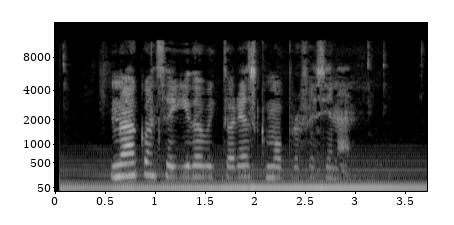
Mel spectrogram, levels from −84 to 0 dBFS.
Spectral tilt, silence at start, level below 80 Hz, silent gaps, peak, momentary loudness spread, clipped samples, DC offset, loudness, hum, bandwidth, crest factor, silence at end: -2.5 dB/octave; 0.05 s; -36 dBFS; none; -10 dBFS; 14 LU; under 0.1%; under 0.1%; -31 LUFS; 50 Hz at -35 dBFS; 11.5 kHz; 22 dB; 0 s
